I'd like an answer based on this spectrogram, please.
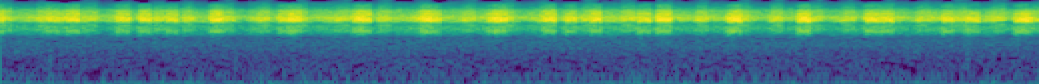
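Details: Cicadas in a Greek pine forest during midsummer produce a loud, sizzling buzz that pulses in soft waves a few times per second, continuous and high-pitched with no pauses.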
